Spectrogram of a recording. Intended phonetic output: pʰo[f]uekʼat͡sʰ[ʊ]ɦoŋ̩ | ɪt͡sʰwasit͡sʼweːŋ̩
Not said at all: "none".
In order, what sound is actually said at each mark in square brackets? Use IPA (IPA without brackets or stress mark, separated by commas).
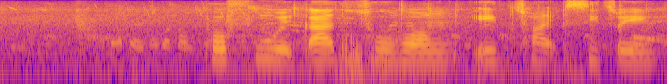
f, ʊ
